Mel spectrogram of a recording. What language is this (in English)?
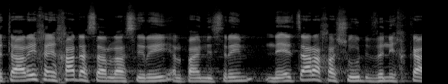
Hebrew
